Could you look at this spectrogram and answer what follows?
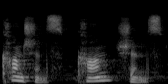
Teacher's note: C'est la première syllabe qui est prononcée pleinement et toutes les autres syllabes sont réduites. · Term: réduction vocalique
